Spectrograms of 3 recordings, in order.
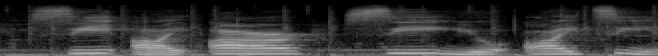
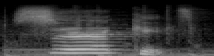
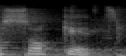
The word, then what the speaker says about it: circuit: Now, the next word we're looking at is C I R. C U I T. C I R C U I T. Now that word is pronounced as what? Circuit.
